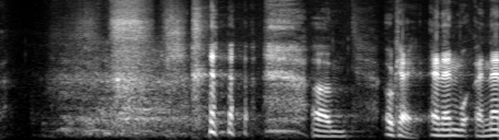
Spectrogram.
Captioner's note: audience laughing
